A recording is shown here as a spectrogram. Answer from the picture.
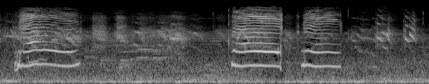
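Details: Meowing from a litter of three domestic kittens: one drawn-out, level meow at the start, a pause, then two bright meows close together near the end, over a soft low background rumble.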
